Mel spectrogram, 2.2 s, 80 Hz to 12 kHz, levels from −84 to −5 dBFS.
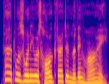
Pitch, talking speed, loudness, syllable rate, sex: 190 Hz, 275 wpm, -16 LUFS, 5.5 syllables/s, male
